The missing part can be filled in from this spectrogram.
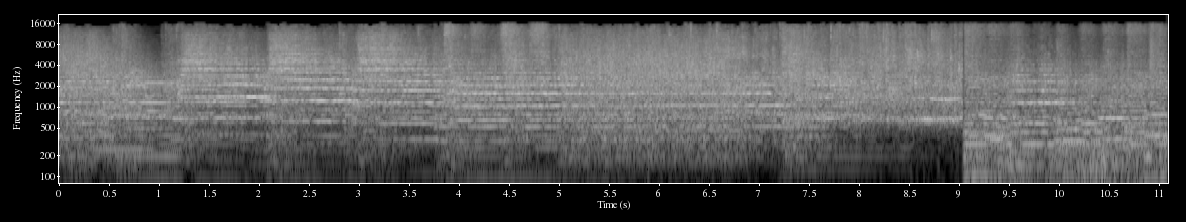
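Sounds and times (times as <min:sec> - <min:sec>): wind band playing: 0:00.0 - 0:11.0.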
